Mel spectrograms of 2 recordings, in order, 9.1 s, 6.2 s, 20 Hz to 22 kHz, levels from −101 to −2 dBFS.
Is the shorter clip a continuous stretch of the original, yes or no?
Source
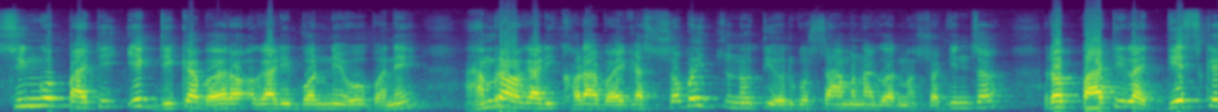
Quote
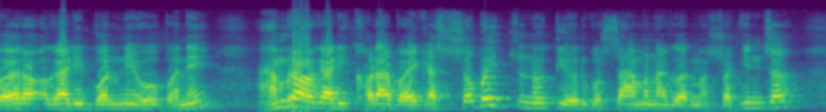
yes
